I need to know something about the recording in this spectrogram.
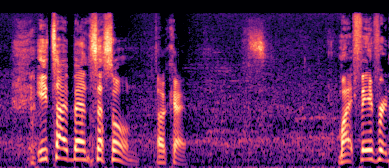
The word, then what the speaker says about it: Sasson: I will correct you, sir. Repeat after me. Sasson. Sasson. Yes. It's fun to say. Sasson. Excuse me. Sasson's too easy. It's like Sasser. Boring.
